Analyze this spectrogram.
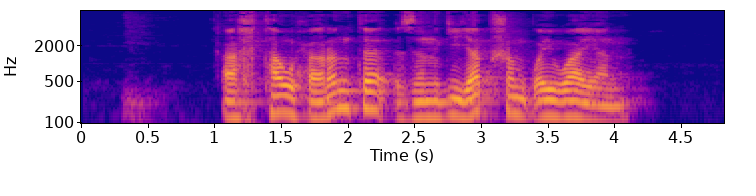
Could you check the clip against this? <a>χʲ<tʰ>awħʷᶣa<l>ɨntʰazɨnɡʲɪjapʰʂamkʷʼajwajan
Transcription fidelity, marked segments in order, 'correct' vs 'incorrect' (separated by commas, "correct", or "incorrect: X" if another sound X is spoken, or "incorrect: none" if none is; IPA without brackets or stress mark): correct, correct, incorrect: ɾ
